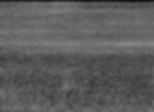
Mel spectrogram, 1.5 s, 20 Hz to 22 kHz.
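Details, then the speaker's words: 1983 Kenworth K100 cabover truck, first drive in years, air system not building pressure; a constant thin high hiss without rhythm from a leaking fitting, compressed air leak, one small leak remaining. "the only thing i hear leaking now is this fitting nope this fitting all right so i don't hear any leaks now"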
